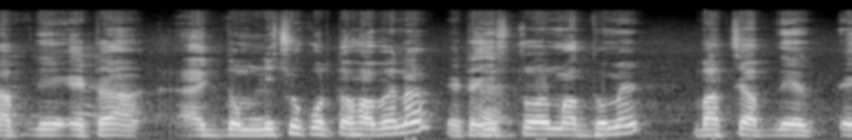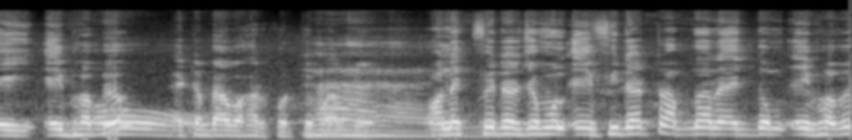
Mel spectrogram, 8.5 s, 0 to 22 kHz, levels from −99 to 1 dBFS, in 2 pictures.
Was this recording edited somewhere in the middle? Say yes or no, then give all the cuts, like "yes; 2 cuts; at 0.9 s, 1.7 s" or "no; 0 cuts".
no; 0 cuts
